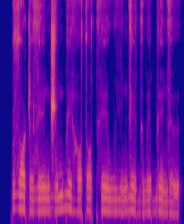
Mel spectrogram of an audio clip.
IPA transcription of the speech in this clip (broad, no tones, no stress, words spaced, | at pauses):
zɔʈɘ zend͡ʒɘ mbeɦɔtɔ t̪ʰe wi nded̪ɘwe benzɘ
